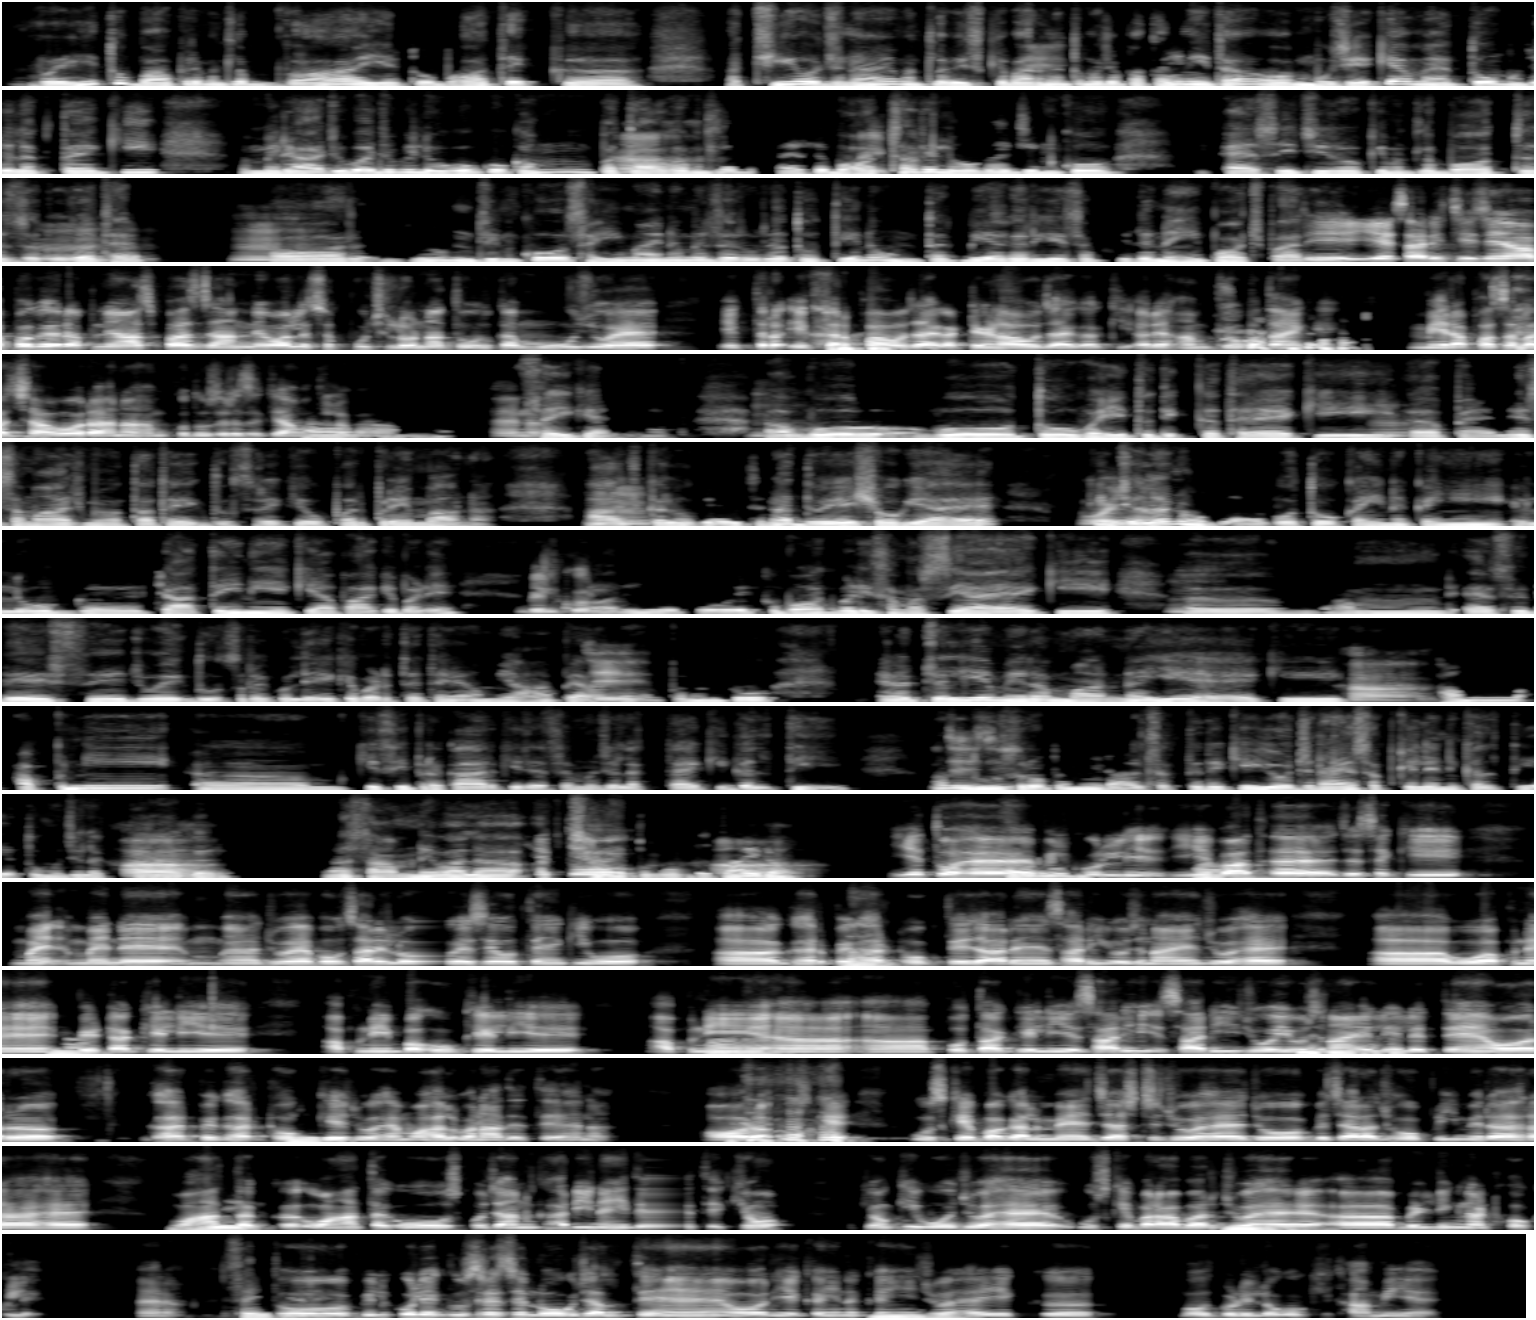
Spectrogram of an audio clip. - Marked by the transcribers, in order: laughing while speaking: "हाँ"; laugh; tapping; laugh; in English: "जस्ट"; laugh; in English: "बिल्डिंग"
- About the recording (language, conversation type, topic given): Hindi, unstructured, सरकारी योजनाओं का लाभ हर व्यक्ति तक कैसे पहुँचाया जा सकता है?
